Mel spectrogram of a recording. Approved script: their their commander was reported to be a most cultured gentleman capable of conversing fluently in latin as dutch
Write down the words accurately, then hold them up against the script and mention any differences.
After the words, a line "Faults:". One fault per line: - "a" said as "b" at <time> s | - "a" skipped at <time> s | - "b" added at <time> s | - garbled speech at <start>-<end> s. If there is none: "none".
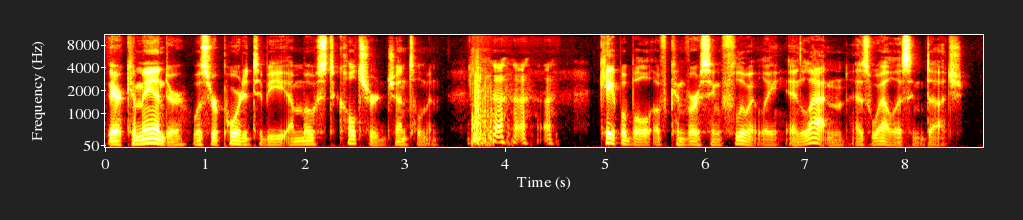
their commander was reported to be a most cultured gentleman capable of conversing fluently in latin as well as in dutch
Faults:
- "their" skipped at 0.2 s
- "well as in" added at 7.7 s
